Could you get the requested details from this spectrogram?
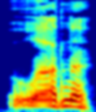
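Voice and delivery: strained, breathed out; strained exhale. A narrator's reading. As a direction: squeeze it out on a sigh. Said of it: "сдавленно выдохнул он".

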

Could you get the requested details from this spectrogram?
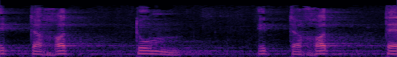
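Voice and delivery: اتخذتم very slowly, the dhal merged into the ta; idgham demo. Shown as a demonstration. Teacher modelling assimilation for the student. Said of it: "بتنطق بإدغام الذال في التاء".

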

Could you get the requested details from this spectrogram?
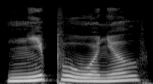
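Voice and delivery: slow, drawn-out pretend outrage; feigned offence, drawn out for comic effect; mock indignation. A narrator's reading. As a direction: play up being affronted, stretching the words. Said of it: "наигранно возмутился он".

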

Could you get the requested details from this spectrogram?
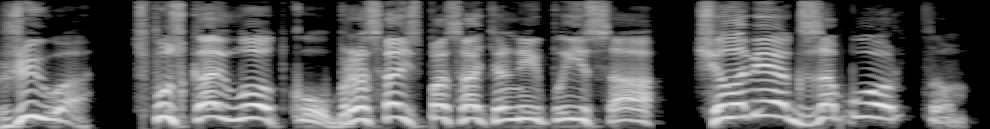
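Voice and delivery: high, loud, slow frantic orders; frenzied shouting. A narrator's reading. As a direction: rave like a captain in a storm. Raving man shouting rescue orders.

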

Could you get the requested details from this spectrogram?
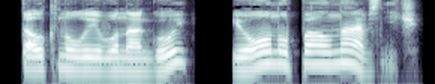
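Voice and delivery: plain reading voice

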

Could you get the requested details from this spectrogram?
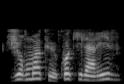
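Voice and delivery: hurried, pressing insistence; insistent, speeding up. A narrator's reading. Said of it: "en parlant de plus en plus vite".

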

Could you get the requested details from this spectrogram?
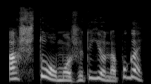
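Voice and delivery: usual speaking voice

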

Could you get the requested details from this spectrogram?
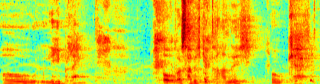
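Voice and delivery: low, soft, broken voice; grieving father. Acted. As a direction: comfort her while your own heart breaks. Father realizes he is dead.

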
